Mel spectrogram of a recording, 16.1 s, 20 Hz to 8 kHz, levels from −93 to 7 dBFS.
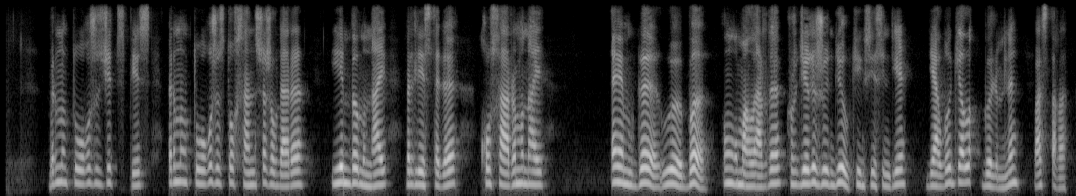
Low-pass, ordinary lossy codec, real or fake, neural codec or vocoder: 7.2 kHz; none; fake; codec, 16 kHz, 0.8 kbps, ZipCodec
